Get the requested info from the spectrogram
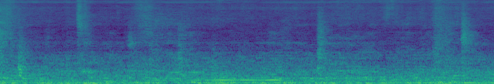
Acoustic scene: elevator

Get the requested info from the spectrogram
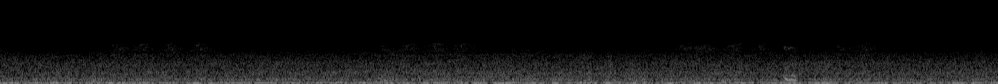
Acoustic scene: park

